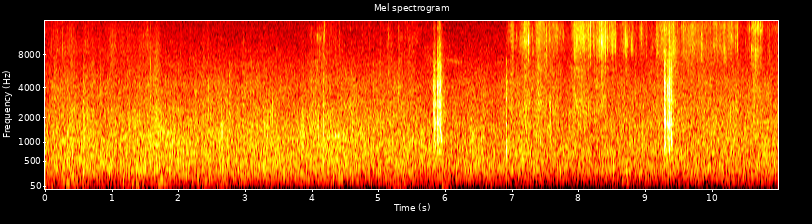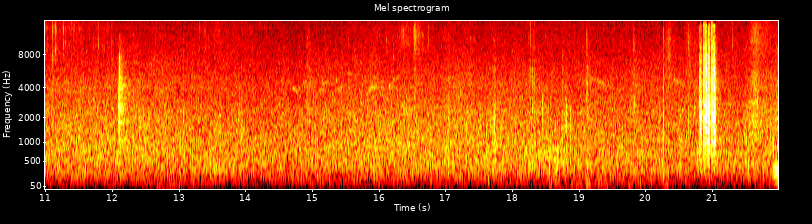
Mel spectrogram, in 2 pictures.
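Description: Faint, steady outdoor background hiss with a few scattered sharp clicks, the loudest a quick double click near the end.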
